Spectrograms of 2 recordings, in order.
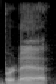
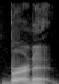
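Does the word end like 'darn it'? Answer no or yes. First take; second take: no; yes. First: The word does not end like 'darn it'. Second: The word ends like 'darn it'. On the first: The speaker calls it wrong. "is not Burnett" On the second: The speaker calls it right. "It's Burnett, darn it. Learn it"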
